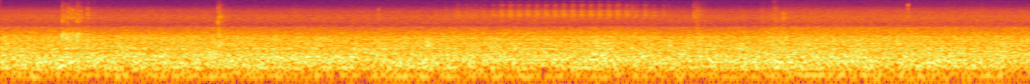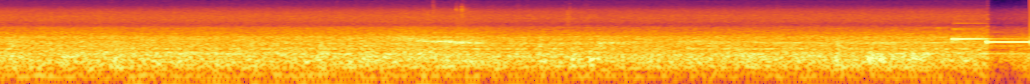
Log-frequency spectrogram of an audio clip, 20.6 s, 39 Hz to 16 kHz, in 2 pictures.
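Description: Steady interior rumble of a moving Chiltern Railways Class 165 diesel multiple unit, wheels running on the rails. Near the end, a two-note falling chime from the train's on-board announcement system.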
